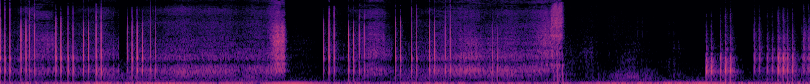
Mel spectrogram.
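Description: Fingernails tap and scratch the cardboard cover of a hardcover notebook. Quick bursts of crisp, dry taps alternate with longer stretches of steady, hissy scratching that stop abruptly. Each tap dies away almost at once.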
